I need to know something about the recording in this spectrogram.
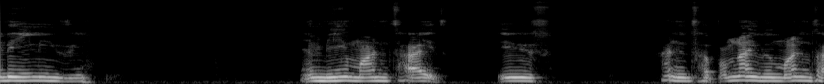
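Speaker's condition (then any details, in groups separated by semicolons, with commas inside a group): Cerebral palsy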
